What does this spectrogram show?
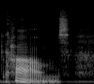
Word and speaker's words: Combz: comms and yes yes every single weekly review I've been saying it wrong is pronounced comms um so what we're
